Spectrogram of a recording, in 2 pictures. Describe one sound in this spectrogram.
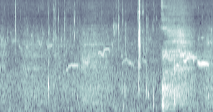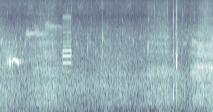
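A small fish wriggles and slaps in a hand.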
